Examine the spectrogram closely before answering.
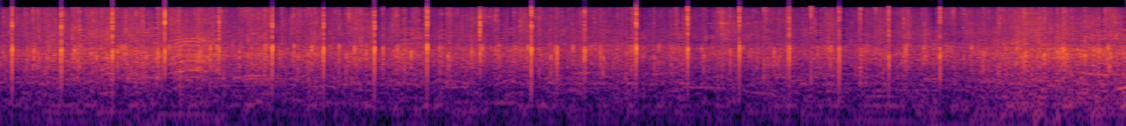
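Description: A crowd claps along in rhythm.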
